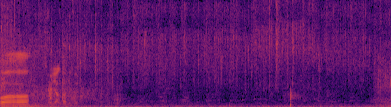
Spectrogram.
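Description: A vehicle fire roars and crackles nearby.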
